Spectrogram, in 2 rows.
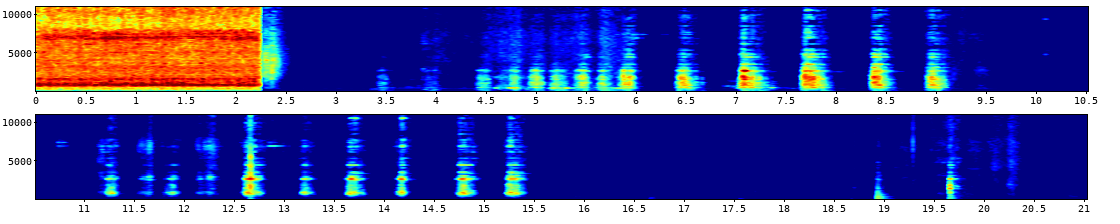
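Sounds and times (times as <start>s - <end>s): car engine running with faint whine: 0.0s - 2.2s.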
